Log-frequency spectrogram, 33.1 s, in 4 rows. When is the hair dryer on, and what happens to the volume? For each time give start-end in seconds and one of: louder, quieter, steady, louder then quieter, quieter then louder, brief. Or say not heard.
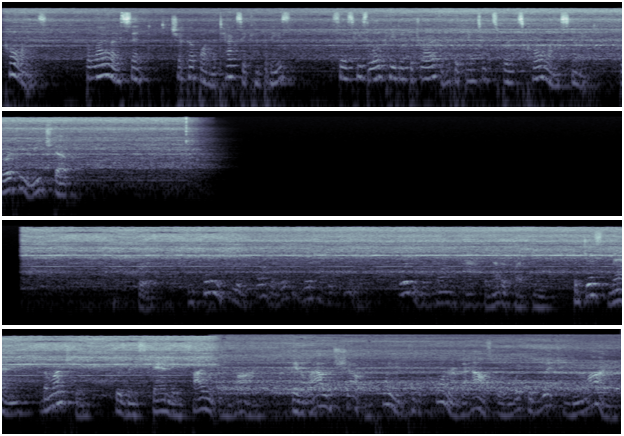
0.0-11.1 louder
16.8-33.0 steady.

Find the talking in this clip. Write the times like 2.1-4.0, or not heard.
0.0-9.2, 18.3-33.0.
